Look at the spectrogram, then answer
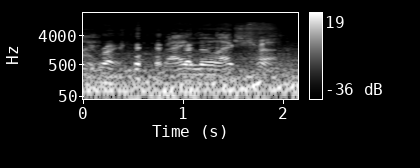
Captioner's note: laughs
